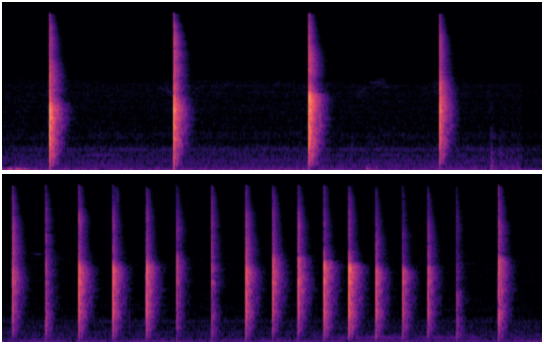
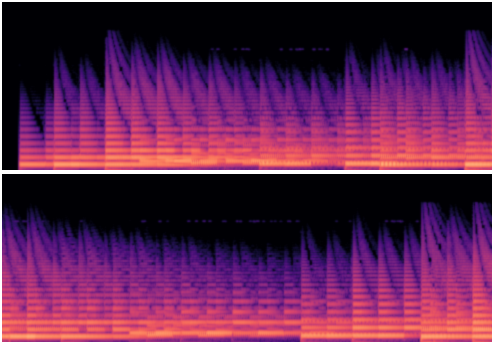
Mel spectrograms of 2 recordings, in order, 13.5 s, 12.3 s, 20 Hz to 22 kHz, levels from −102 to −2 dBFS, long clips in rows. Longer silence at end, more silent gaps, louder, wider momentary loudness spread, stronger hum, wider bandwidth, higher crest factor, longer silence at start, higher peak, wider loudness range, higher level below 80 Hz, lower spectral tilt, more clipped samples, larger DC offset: first, 0.45 s vs 0 s; neither; second, -31 LUFS vs -27 LUFS; first, 23 LU vs 6 LU; neither; first, 16.5 kHz vs 5.6 kHz; first, 34 dB vs 16 dB; first, 0.6 s vs 0.2 s; first, -2 dBFS vs -8 dBFS; first, 8 LU vs 3 LU; second, -72 dBFS vs -60 dBFS; second, 0 dB/octave vs -10 dB/octave; neither; second, under 0.1% vs 0.1%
